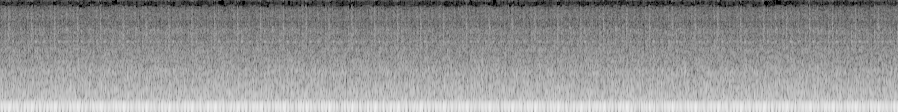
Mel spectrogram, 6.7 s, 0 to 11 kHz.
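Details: Fourth-gen 6.7L diesel truck after DIY valve adjustment: deep, steady diesel rumble with even, regular firing and no tapping or misses; engine idles smoothly and healthy.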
